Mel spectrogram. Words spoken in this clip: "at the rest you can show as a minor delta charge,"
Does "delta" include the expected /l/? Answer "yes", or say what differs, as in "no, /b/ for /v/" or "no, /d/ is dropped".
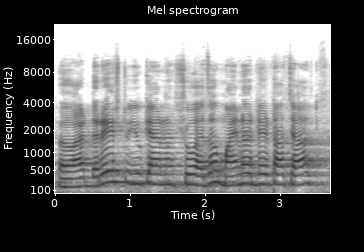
no, /l/ is dropped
